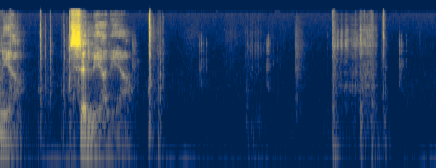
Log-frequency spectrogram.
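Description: Manual typewriter being typed on: separate key strikes spaced out, a sharp clack about two seconds in and a louder clatter of strikes near the end.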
